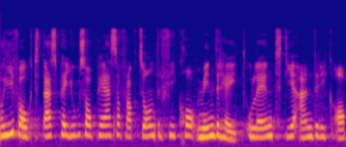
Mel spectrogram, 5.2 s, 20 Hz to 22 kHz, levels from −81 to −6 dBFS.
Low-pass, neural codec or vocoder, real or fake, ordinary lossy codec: 10.8 kHz; none; real; none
